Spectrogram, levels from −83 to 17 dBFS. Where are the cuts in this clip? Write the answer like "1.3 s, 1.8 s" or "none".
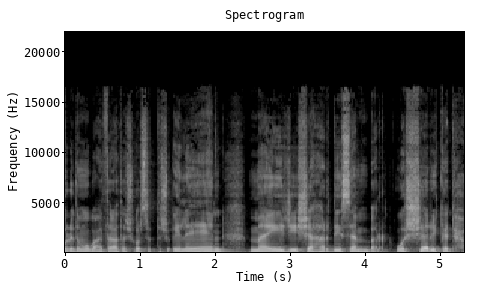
4.3 s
